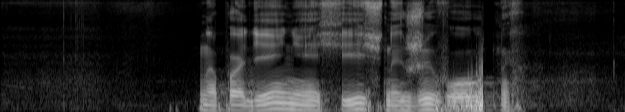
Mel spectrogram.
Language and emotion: Russian, sad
